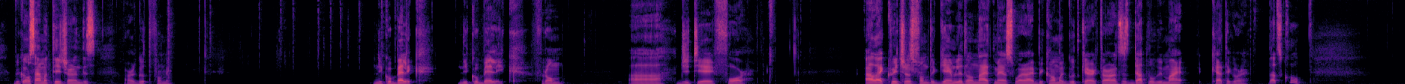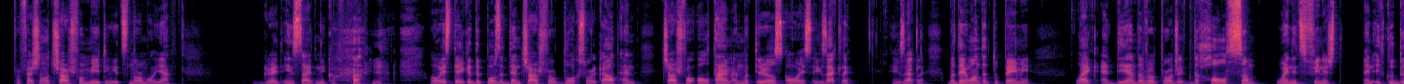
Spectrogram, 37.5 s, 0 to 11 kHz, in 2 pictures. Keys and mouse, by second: 1.8 ctrl+space.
